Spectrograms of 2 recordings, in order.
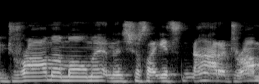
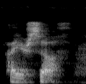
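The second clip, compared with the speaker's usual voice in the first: movie greeting bit; 9 semitones lower than usual. Acted. Capping the deathbed joke, low mock-movie voice. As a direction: drop low, almost voiceless.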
